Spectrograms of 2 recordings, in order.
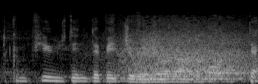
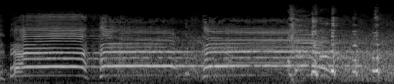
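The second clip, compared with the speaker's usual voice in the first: high panicked shriek, laughing; comic high-pitched panic at the door; panicked yelp; 8 dB louder than usual. Acted. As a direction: squeal for help in sudden panic.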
